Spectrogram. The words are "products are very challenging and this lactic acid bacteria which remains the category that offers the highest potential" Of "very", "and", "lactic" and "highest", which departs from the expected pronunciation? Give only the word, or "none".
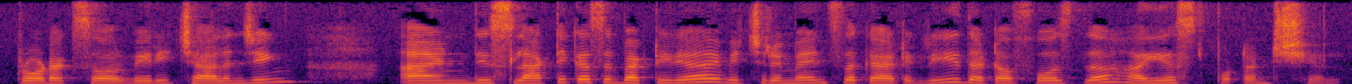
none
